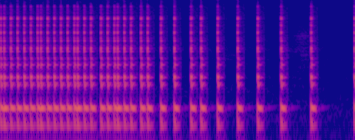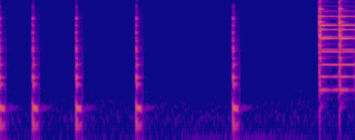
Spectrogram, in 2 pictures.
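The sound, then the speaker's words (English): A spinning prize wheel clatters with rapid ticks that gradually slow and spread apart until it stops, followed by a bright ringing chime. “Let's spin it again.”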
